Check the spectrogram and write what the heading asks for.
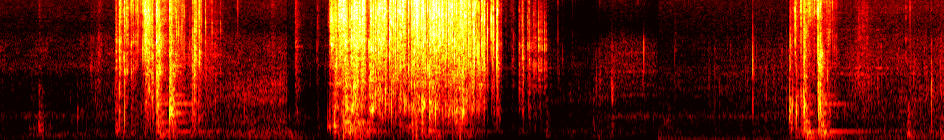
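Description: A car tyre crushing small objects one after another: a short crack of breaking plastic about a second in, then a longer, louder crushing of an aluminium drink can, and another short plastic crack near the end as a plastic box is squashed.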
